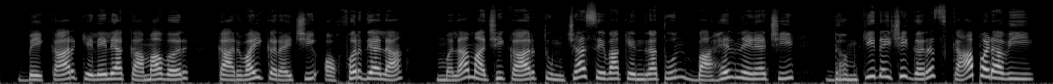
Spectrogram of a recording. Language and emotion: Marathi, disgusted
